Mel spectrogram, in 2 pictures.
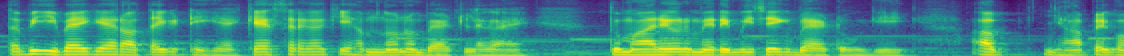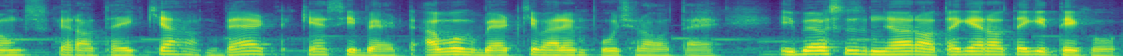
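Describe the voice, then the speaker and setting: A man's voice: mid-range voice, fairly bright tone. A man narrating a casual recap of a comic story, retelling the plot and quoting the characters' lines in his own voice.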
